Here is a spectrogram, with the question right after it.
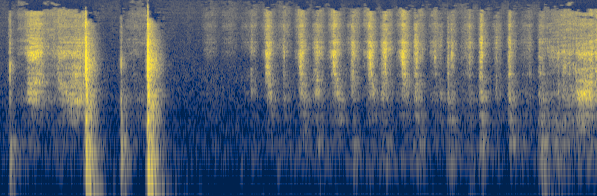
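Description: A wooden stylus scratches long back-and-forth strokes across the top area of a black coated scratch-art paper page in a spiral book. Dry, bright rasping scrapes open the clip with two sharper, louder strokes, then a brief silence. A quick, fairly steady run of short scratching strokes follows and ends with a longer scrape.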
